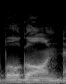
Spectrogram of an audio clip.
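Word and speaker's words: Bourgogne: But you know that the history in Burgundy or Borggon as I've been told to pronounce it from you know from now on.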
